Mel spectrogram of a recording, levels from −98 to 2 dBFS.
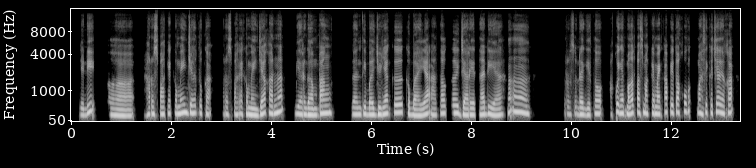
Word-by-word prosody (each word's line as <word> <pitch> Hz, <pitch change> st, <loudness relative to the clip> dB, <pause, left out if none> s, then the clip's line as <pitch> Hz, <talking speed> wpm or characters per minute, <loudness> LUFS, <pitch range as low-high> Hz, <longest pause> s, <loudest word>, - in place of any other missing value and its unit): Jadi, 170 Hz, -, -1 dB, 0.3 s
eee, 150 Hz, -2 st, +2 dB, 0.3 s
harus 185 Hz, -1 st, -1 dB
pakai 185 Hz, +1 st, -1 dB
kemeja 210 Hz, +2 st, +2 dB
tuh, 205 Hz, -, -3 dB
Kak, 180 Hz, -, -4 dB, 0.2 s
harus 185 Hz, -2 st, -6 dB
pakai 185 Hz, +1 st, -3 dB
kemeja 175 Hz, +3 st, +3 dB
karena 215 Hz, +5 st, +2 dB, 0.2 s
biar 185 Hz, -2 st, +1 dB
gampang 200 Hz, +6 st, +3 dB, 0.3 s
ganti 180 Hz, 0 st, 0 dB
bajunya 175 Hz, +2 st, +3 dB
ke 225 Hz, 0 st, +2 dB
kebaya 165 Hz, 0 st, +2 dB
atau 205 Hz, +4 st, -2 dB
ke 215 Hz, 0 st, +1 dB
jarit 170 Hz, -1 st, +1 dB
tadi 180 Hz, 0 st, +2 dB
ya 165 Hz, +3 st, -1 dB
heeh. 240 Hz, +2 st, +1 dB, 0.9 s
Terus 190 Hz, -2 st, -10 dB
sudah 180 Hz, -1 st, +1 dB
gitu, 165 Hz, +3 st, -2 dB, 0.2 s
aku 230 Hz, +7 st, -2 dB
inget 205 Hz, -1 st, +2 dB
banget 205 Hz, +3 st, +3 dB
pas 220 Hz, -1 st, 0 dB
make 200 Hz, -1 st, 0 dB
mekap 195 Hz, +5 st, +1 dB
itu 215 Hz, -, 0 dB
aku 250 Hz, +4 st, -4 dB
masih 215 Hz, -1 st, -1 dB
kecil 230 Hz, +3 st, -1 dB
ya, 205 Hz, -2 st, +2 dB
Kak. 220 Hz, 0 st, 0 dB
190 Hz, 170 wpm, -23 LUFS, 175-210 Hz, 0.9 s, kemeja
